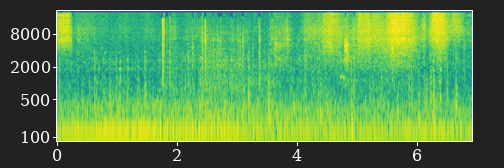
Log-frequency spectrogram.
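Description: Car engine while driving slowly and parking at a gas station, a low steady rumble close by with faint road noise and light rattles, no talking.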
